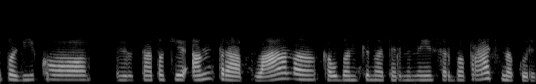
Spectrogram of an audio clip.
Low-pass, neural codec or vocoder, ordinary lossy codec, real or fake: 3.6 kHz; none; Opus, 32 kbps; real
